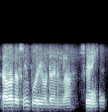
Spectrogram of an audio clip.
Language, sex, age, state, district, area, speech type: Tamil, male, 18-30, Tamil Nadu, Namakkal, rural, conversation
